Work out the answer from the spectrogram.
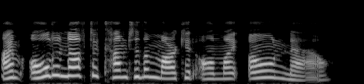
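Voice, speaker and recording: Woman doing a sullen little boy for a story, whiny n grumbly, high voice, dry recording. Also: animated, normal speed, fairly bright tone, no room sound, muffled recording. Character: headstrong, sulky young boy.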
